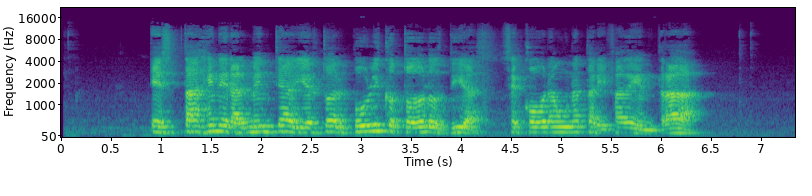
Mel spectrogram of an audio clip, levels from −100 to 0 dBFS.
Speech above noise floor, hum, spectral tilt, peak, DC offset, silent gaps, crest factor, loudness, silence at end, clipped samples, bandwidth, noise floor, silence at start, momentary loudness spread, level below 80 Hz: 40 dB; none; -6.5 dB/octave; -2 dBFS; under 0.1%; none; 16 dB; -18 LUFS; 0.95 s; under 0.1%; 12 kHz; -57 dBFS; 0.9 s; 6 LU; -56 dBFS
